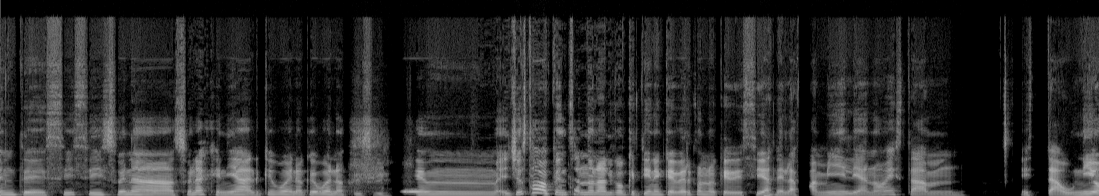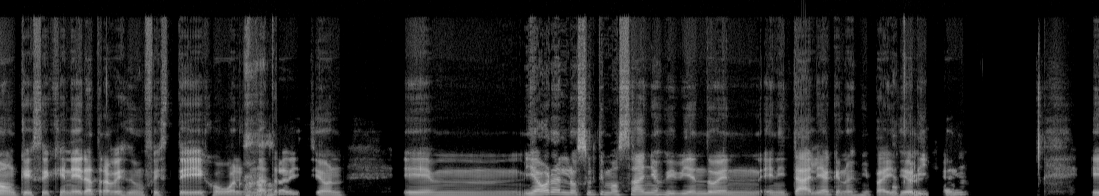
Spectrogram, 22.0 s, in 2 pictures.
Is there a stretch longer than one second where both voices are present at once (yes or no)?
no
